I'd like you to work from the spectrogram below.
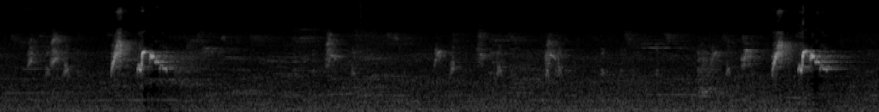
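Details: Red-whiskered bulbul delivering short, sharp whistled notes and chirps scattered through the clip, with a louder warbled phrase early on and another strong burst near the end; steady low hum underneath.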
